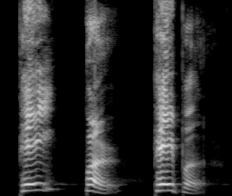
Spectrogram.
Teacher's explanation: You can see the first syllable is stressed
